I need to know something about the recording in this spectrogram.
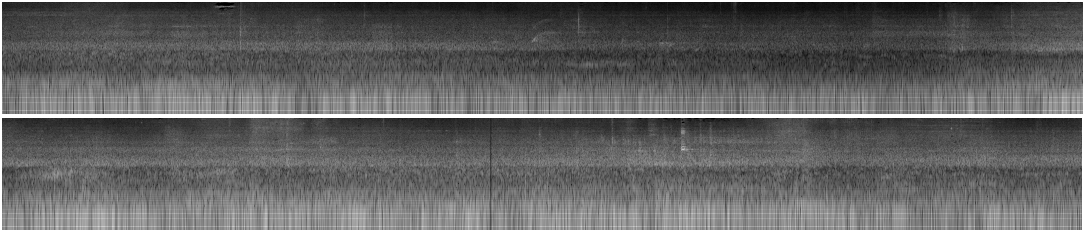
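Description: Street traffic ambience: cars and a motorcycle passing on a city avenue, with a steady low rumble that grows a little louder about halfway through.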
